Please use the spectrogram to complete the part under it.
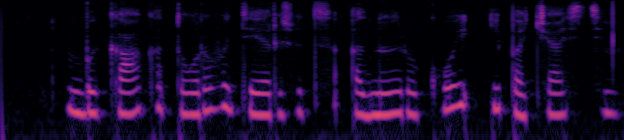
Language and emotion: Russian, neutral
